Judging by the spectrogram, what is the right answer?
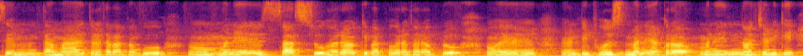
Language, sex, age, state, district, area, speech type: Odia, female, 18-30, Odisha, Kendujhar, urban, spontaneous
